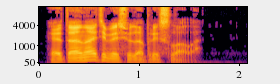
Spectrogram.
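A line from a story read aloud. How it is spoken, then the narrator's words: Mocking blunt snort. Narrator (Russian): Ликвидатор издевательски хмыкнул и без обиняков посоветовал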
